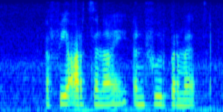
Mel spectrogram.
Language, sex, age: Afrikaans, female, 20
